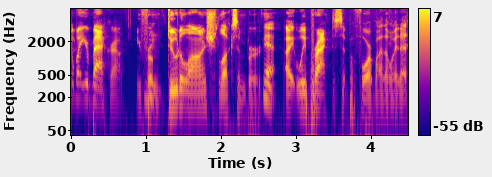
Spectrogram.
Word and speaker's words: Dudelange: You're from Dudelange Luxembourg. Yeah, I we practiced it before, by the way. That's how I pronounce it. Sounds like it's a French pronunciation, so it's like doodel.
